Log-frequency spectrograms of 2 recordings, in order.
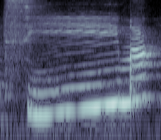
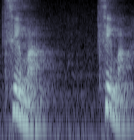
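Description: First: Slow, rising "tsiiiima"; wrong long vowel. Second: Short I in "Zimmer"; low, quick "tsimma"; correct short vowel. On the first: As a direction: drag the I of "Zimmer" very long. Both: Shown as a demonstration. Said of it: "Agora tem dois M's".

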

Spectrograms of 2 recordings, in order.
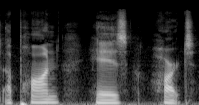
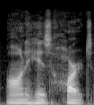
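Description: First: "upon his heart" said slowly, each word weighed; slow emphatic repeat. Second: Said in the usual way. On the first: Shown as a demonstration. Preacher lingering on "upon his heart" to make it land. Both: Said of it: "which is, again".

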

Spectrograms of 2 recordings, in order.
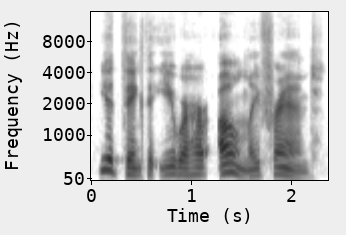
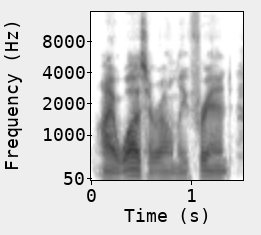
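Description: First: "You'd" leaned on, falling at the end; "You'd" weighted, line falls away; stress on you'd. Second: "was" hit hard in protest; "I was" insisted on firmly; stress on was. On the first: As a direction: push the word "You'd". Mother stressing Annie as only friend. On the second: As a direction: punch "was" to contradict her. Annie retorts, contradicting mother. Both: A narrator's reading.

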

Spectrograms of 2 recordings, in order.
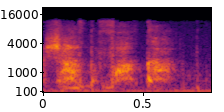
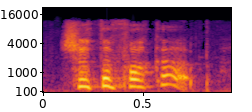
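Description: First: Whispered, breathless disbelief; awed whisper. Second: High, loud thrilled disbelief; excited scream. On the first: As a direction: hush it like you're too stunned to speak. Friend whispers in awe. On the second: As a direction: shout it like you can't believe the news. Friend screaming at news. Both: Retold or imitated.

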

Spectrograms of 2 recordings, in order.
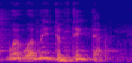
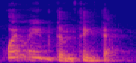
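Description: First: Higher, incredulous question. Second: Said in the usual way. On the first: Shown as a demonstration. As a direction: push the question up in disbelief.

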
